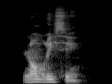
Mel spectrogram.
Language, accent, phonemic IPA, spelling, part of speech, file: French, France, /lɑ̃.bʁi.se/, lambrisser, verb, LL-Q150 (fra)-lambrisser.wav
- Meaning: to panel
